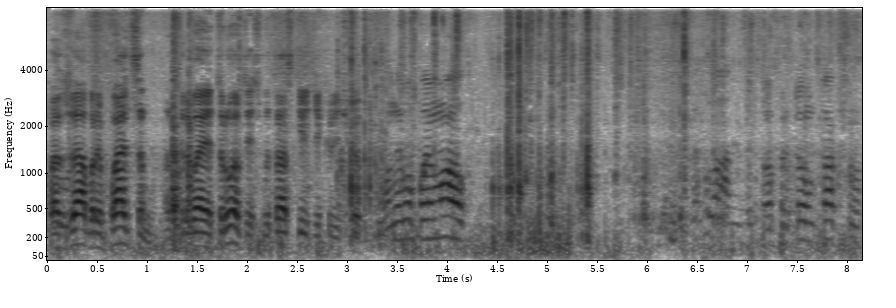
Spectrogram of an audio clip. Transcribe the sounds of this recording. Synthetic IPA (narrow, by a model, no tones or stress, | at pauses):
pɐd̪ʐabɾɨpalʲt̪səmɐt̪kɾɨvajɪt̪ɾot̪ɪsvɨt̪askʲɪvətʲɪxɾʲɪt͡ɕot̪onjɪvopɐjmalˠ | nopɾʲɪt̪omt̪akt̪o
